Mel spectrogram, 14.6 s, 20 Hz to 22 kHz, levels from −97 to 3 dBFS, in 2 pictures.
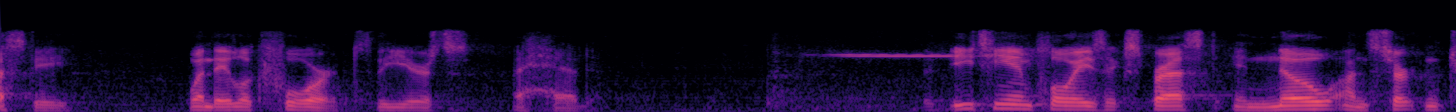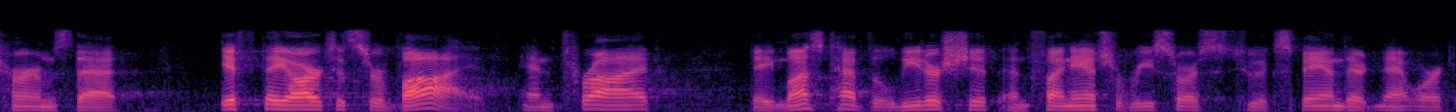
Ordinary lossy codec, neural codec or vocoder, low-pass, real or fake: Opus, 16 kbps; none; 7.2 kHz; real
